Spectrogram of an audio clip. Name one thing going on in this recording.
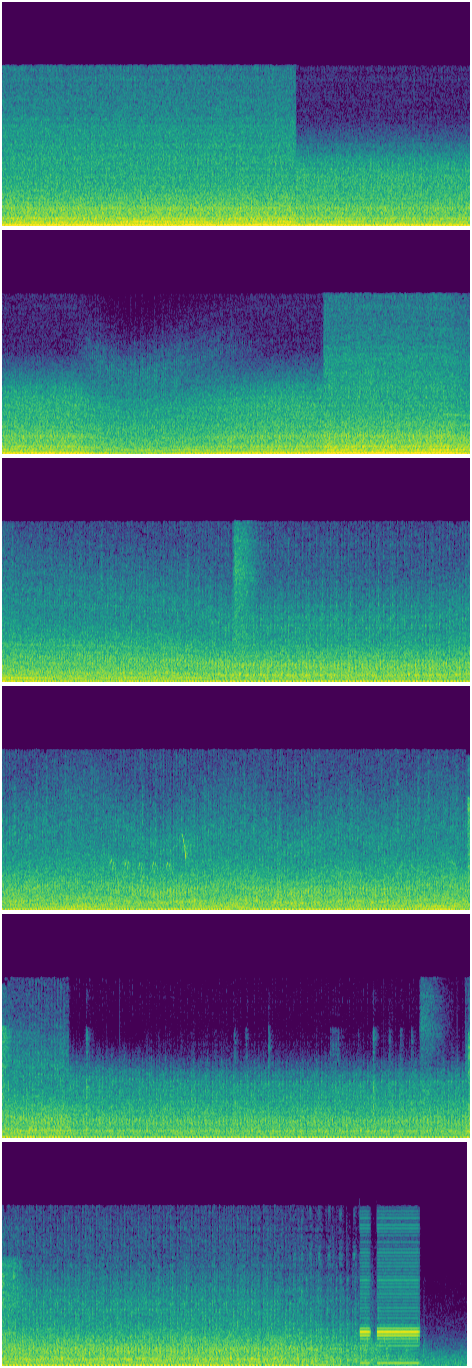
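A tractor engine rumbles steadily and revs up and down.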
